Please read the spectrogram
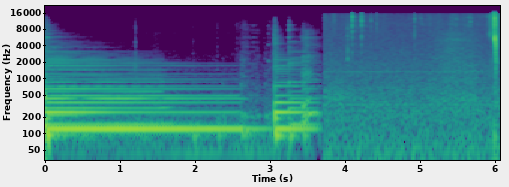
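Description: Guitar background music: a held chord that fades out, one brief last note about three seconds in, then only faint room noise.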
